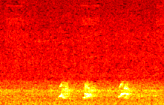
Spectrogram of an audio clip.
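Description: A dog yelping three times in quick succession, short high yips a little under half a second apart.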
